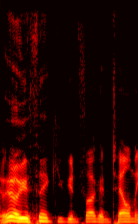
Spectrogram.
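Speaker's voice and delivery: acted drunk, aggressive voice. Retelling how the drunk guys started getting aggressive, imitating an aggressive drunk. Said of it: "more like fucking aggressive".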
